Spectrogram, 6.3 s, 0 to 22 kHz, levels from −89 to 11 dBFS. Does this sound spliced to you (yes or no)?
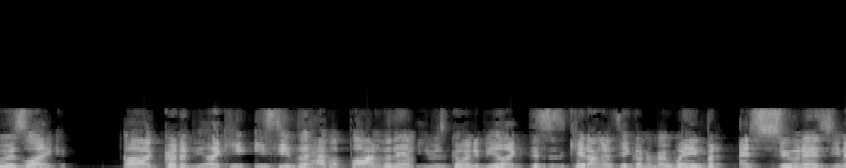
yes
